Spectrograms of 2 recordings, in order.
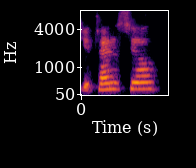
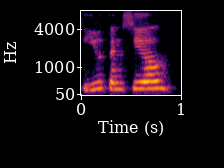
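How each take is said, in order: First: The stress falls where American English speakers place it. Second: The stress falls where Philippine English speakers place it. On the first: "But in the American English, we'll say" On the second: "in Philippine English"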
